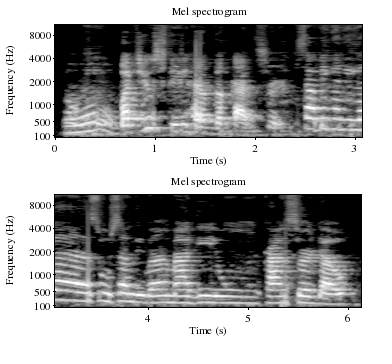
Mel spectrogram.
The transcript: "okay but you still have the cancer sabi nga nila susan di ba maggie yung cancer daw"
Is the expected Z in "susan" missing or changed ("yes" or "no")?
yes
